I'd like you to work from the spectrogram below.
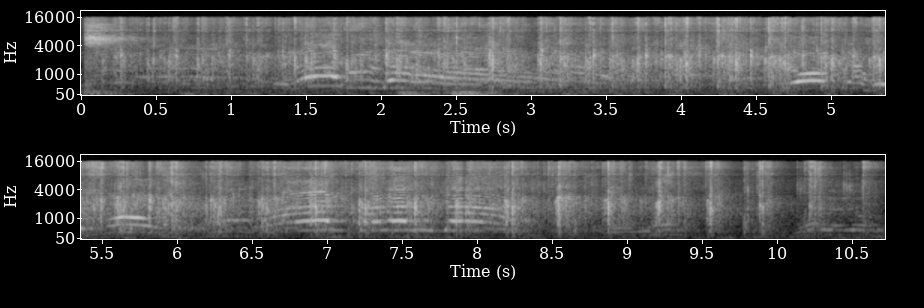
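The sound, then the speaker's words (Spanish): An audience applauds steadily for about ten seconds during a church service, a dense, continuous wash of clapping with raised voices and shouts mixed in, fairly loud throughout. “¿Cuántos alaban la gloria de Jehová? El fuego de Dios. Voy a aplaudir por algunos que le comieron las manos los perros.”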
